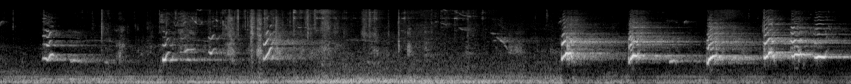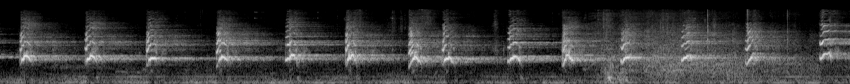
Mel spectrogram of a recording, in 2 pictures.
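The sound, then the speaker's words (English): A dog rescued from the streets barking in a long, steady run of many sharp, evenly spaced barks, after a quieter stretch of background noise at the start. “that's our dog Level. We adopted him, well, we really rescued him from the streets.”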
